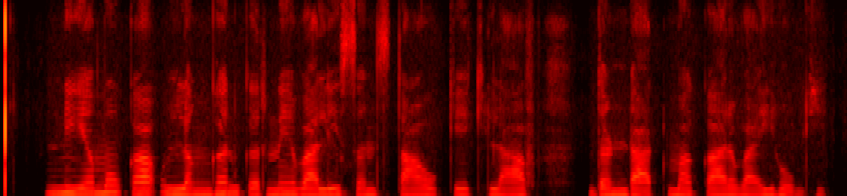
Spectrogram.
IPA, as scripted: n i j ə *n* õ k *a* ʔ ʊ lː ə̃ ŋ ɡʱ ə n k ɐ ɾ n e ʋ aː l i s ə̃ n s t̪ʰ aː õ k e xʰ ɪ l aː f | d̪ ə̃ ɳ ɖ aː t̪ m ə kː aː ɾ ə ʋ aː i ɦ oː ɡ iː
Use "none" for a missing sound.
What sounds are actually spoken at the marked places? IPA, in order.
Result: m, a

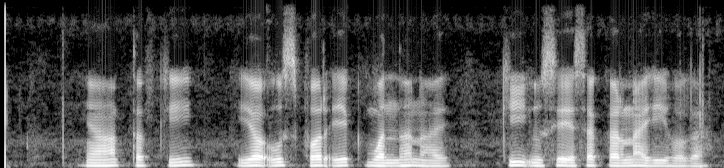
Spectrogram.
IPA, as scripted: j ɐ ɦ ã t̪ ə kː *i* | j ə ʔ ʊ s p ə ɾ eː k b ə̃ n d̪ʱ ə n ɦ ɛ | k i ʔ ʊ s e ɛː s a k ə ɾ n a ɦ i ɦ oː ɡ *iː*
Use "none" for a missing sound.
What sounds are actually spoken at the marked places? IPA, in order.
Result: i, aː

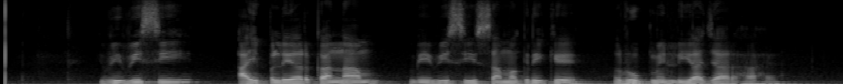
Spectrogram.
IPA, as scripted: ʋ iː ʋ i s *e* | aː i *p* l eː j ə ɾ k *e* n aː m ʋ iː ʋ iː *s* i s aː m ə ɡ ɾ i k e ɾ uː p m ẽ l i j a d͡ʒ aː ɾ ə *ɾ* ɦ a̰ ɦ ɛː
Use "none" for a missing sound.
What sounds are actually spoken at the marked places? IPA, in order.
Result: i, p, a, s, none

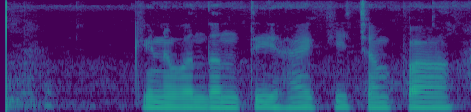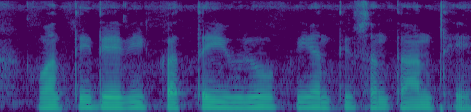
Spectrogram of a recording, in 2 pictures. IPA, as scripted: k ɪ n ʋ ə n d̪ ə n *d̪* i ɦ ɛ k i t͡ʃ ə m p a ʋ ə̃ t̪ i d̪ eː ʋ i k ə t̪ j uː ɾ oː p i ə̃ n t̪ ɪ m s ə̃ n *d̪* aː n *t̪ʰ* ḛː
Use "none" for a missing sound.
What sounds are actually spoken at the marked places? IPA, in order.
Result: t̪, t̪, t̪ʰ

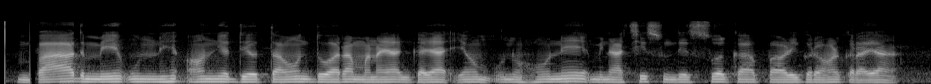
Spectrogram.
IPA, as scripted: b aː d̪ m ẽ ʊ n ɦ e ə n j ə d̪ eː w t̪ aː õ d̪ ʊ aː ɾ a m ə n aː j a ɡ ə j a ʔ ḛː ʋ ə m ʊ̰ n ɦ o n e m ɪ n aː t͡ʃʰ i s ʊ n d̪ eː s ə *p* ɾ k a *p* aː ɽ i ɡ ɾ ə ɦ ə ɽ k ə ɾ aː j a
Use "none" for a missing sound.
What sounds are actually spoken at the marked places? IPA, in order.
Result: none, p

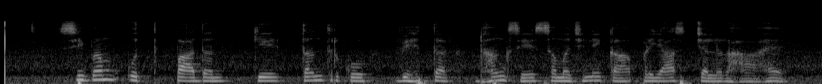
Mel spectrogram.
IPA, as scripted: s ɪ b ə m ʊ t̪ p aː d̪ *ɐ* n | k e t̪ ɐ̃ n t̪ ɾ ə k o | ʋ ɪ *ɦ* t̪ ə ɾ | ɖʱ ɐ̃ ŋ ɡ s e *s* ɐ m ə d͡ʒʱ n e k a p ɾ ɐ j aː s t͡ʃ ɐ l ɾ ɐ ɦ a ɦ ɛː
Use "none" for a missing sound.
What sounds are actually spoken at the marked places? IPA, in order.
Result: ə, ɦ, s

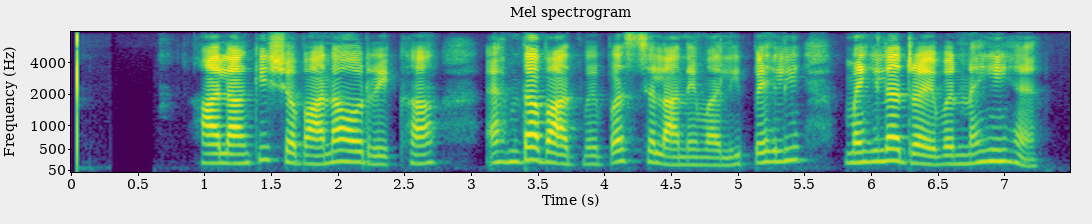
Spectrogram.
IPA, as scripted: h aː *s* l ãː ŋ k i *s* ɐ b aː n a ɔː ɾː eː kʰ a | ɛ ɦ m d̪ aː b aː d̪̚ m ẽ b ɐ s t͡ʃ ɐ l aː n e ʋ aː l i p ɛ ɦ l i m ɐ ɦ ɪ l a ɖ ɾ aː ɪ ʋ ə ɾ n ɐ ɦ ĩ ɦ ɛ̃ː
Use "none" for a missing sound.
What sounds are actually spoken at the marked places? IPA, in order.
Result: none, ʃ

